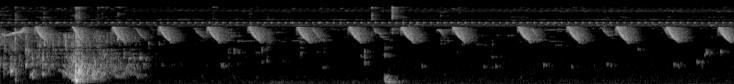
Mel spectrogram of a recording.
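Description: A hooked giant snakehead splashes at the surface during the first second and a half, with one loud slap. Over it a bird calls steadily: a quick series of short high notes, each falling in pitch, about three a second.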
